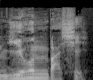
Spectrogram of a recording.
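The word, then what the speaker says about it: 日本橋: 건가요 있습니다 예 일본어로 니혼바시 어 니혼바시 많이 들어봤죠 예 들어보셨죠 사실 일본 교라는 말보다는 이제 니혼 바이라고 왜냐면 일본 교라는 한자를 니혼 밭이라고 읽은 건데 그 지역을 다 니혼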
